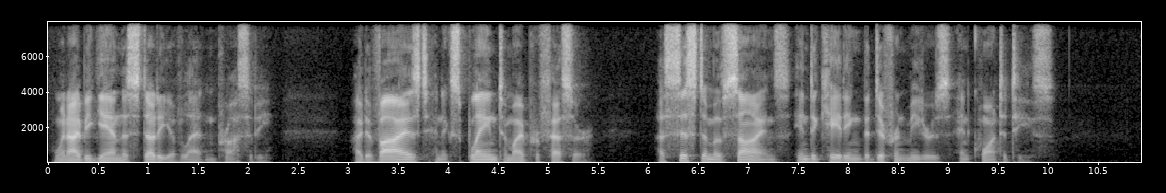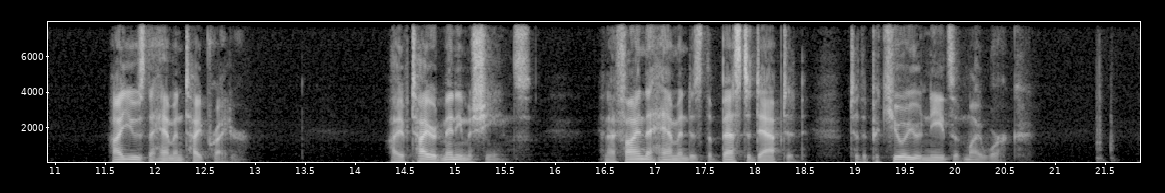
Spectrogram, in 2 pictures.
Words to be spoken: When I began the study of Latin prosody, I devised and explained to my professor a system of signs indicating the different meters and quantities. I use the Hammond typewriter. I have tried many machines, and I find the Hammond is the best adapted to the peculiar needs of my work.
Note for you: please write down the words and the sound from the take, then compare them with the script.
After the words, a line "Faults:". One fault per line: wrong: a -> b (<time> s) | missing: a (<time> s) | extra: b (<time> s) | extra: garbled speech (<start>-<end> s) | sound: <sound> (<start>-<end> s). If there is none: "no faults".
When I began the study of Latin prosody, I devised and explained to my professor a system of signs indicating the different meters and quantities. I use the Hammond typewriter. I have tired many machines, and I find the Hammond is the best adapted to the peculiar needs of my work.
Faults:
wrong: tried -> tired (14.6 s)
sound: sigh (21.4-21.7 s)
